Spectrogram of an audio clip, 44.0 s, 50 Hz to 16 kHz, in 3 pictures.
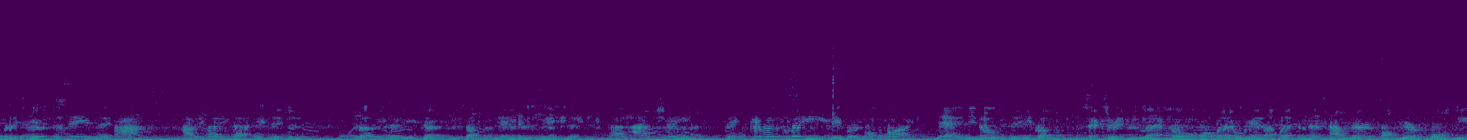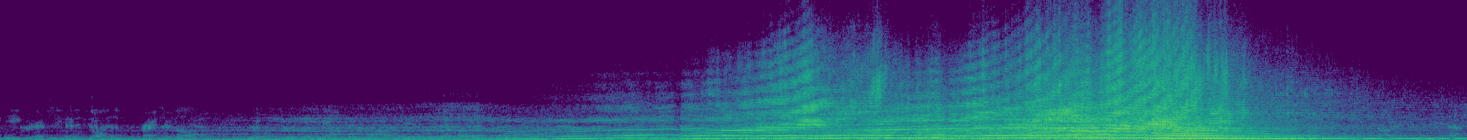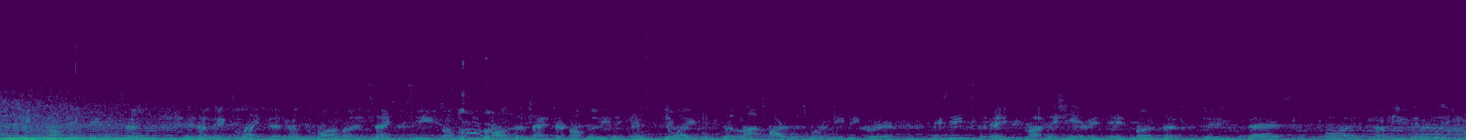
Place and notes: Silverstone Circuit, Towcester, UK - british motorcycle grand prix ... 2021
moto two free practice three ... copse corner ... dpa 4060s to MixPre3 ...
East Midlands, England, United Kingdom, August 2021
